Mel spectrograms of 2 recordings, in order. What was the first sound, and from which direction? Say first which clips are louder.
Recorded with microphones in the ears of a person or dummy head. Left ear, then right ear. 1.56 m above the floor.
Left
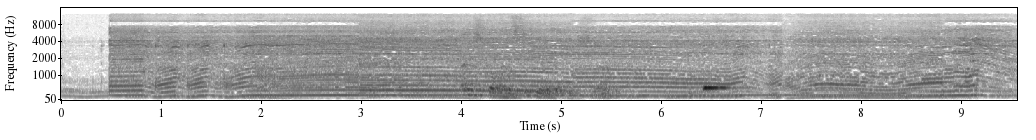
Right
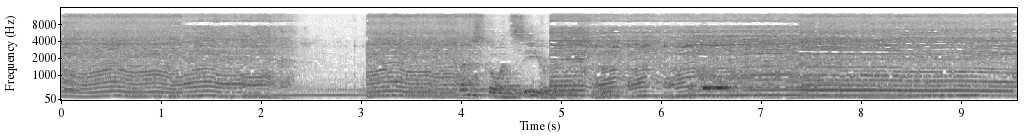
A man speaking: left 5 dB; 20° right (ahead or behind).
